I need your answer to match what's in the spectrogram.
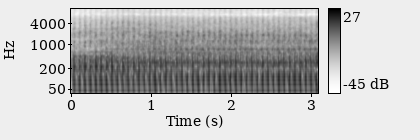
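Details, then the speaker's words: Onan 3.0 DJA diesel generator, rated 3 kW, overloaded to 3400–3500 watts with heaters: heavy, labouring thump about four beats a second; smoke, frequency and voltage dropping, can't exceed 3500 W. "we got 3 400 watts right there 35 3500 watts you see the smoke the top higher the hearse is dropping as you can see"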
